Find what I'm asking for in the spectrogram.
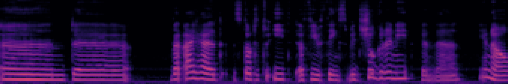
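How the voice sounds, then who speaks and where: Speaking at a very slow pace, a woman has a Swedish accent. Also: medium pitch for a woman, ordinary pitch variation. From Sweden. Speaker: YouTuber. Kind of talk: casual vlog talk. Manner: halting, many fillers.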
